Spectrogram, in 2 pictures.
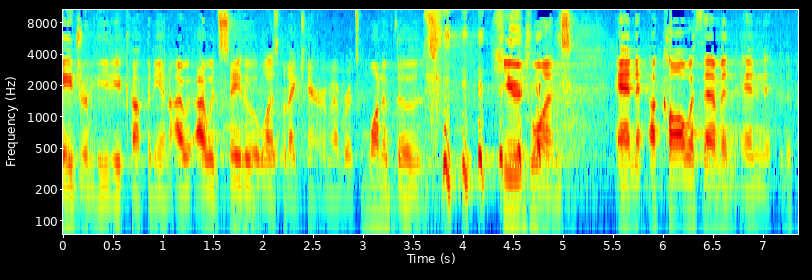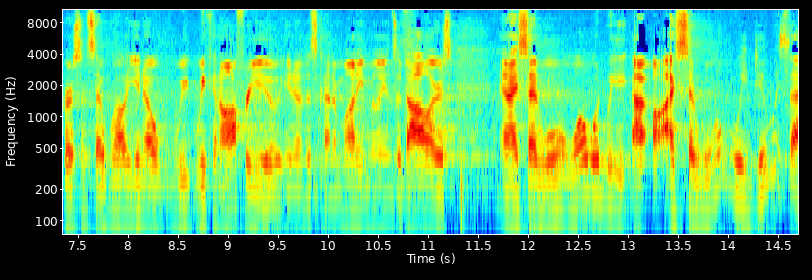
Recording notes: I interviewed at the XOXO conference and festival. The folks who videotaped throughout XOXO 2012 and 2013, for providing the high-quality audio file.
